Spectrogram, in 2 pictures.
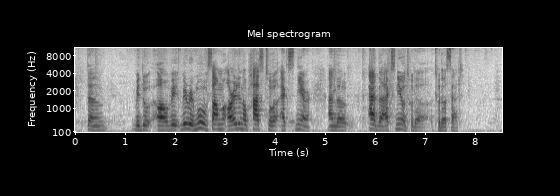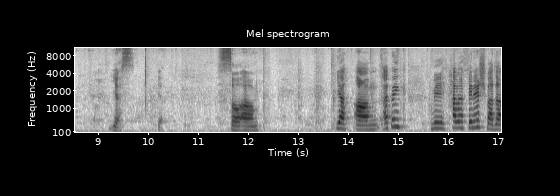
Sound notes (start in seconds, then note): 9.7 students murmuring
